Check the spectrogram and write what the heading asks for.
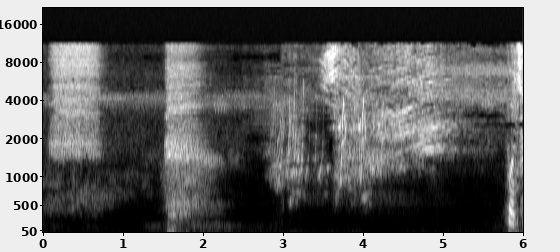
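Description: Chinese bamboo flute played with a breathy tone: two short puffs of air, then from about halfway a wavering, airy melody with sliding pitch.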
